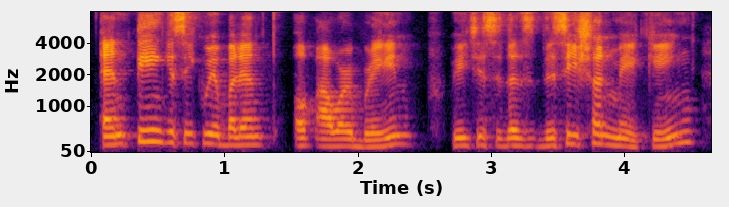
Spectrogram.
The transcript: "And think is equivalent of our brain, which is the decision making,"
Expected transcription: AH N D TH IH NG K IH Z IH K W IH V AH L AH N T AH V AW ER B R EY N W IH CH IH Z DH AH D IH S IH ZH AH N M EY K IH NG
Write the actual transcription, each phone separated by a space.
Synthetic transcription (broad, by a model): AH N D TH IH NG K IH S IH K W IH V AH L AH N T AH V AW ER B R EY N W IH CH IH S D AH D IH S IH SH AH N M EY K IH NG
